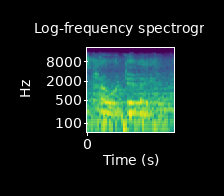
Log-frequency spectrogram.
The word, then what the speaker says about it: Taiwo Odeleye: Let me say it properly. My name is Taiwo Odeleye.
